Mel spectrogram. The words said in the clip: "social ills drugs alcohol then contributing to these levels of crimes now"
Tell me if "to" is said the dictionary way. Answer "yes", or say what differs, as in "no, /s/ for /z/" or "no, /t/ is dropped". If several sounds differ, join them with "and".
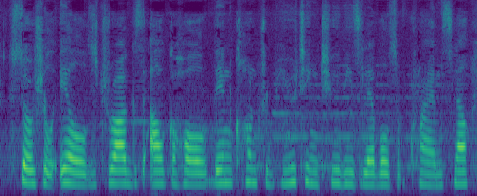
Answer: yes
